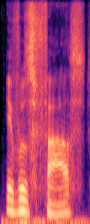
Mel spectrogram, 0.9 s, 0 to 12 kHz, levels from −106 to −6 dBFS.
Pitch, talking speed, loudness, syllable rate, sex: 115 Hz, 200 wpm, -17 LUFS, 3.8 syllables/s, male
